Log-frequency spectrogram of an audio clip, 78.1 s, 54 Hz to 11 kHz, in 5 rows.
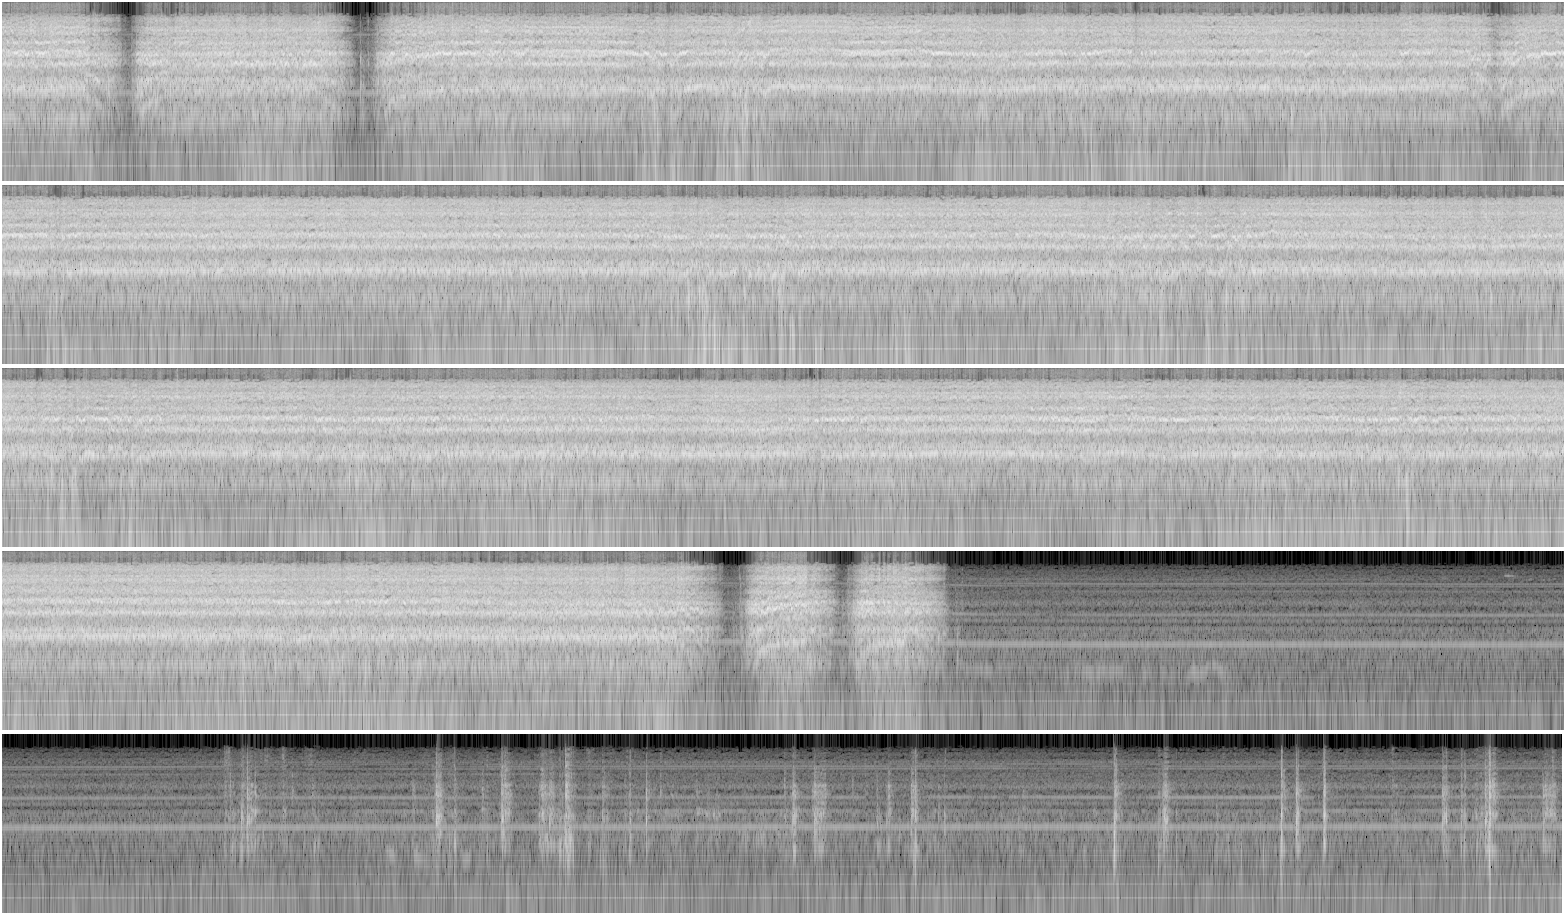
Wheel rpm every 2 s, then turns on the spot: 160, 170, 170, 220, 220, 220, 230, 190, 230, 230, 230, 230, 230, 220, 230, 220, 230, 230, 230, 220, 220, 220, 230, 230, 230, 230, 200, 90, 30, 0, 0, 0, 0, 0, 0, 0, 0, 0, 0.
56-58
